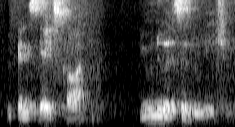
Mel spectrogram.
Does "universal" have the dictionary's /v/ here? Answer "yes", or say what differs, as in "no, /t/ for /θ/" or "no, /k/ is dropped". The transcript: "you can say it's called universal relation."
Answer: no, /v/ is dropped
